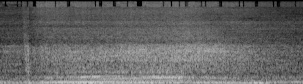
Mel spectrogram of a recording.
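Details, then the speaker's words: 2000 GMC Safari van, 23 years old, 138,000 km, fresh synthetic oil, just after throttle position sensor replacement, engine cold in closed loop: single blip, revs climb and fall with slight lazy stumble; hesitation, cause undetermined, fuel delivery suspected. "don't like that hesitation though. Can't really go by that until it's fully warmed up."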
